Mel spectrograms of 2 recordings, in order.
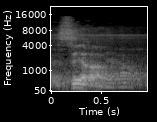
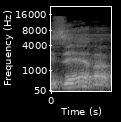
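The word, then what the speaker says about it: זרע: On l'appelle Zera. Zera, ça s'écrit Zain, Resh, Ain.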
